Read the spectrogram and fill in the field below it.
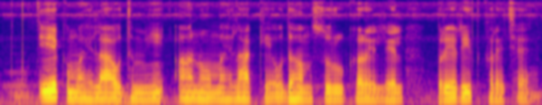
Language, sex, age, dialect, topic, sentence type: Maithili, male, 25-30, Eastern / Thethi, banking, statement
